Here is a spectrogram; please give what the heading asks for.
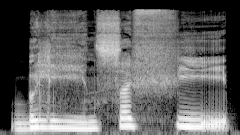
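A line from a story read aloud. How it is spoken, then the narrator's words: Moaning. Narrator (Russian): простонала Кристина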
